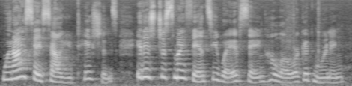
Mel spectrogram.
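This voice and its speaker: A woman's voice: medium pitch, expressive, normal speed, close to an everyday voice. A woman voicing a clever, kindly female spider, articulate and matter-of-fact, with a pleasant thin voice. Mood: friendly.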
